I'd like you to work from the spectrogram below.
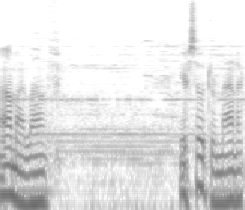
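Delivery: hushed, very quiet, private-sounding voice. Narrating to the listeners, the speaker voices a man in a very quiet voice. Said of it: "a very quiet voice that's obviously not meant for you".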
